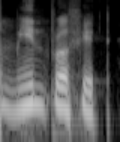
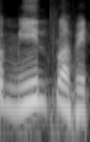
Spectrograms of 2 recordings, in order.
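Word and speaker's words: mesne profit: অন্তবর্তীকালীন মুনাফা ইংরেজি হচ্ছে মিন প্রফিট। এই উচ্চারণটা মিন প্রফিট। এস এর উচ্চারণ হবে না।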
